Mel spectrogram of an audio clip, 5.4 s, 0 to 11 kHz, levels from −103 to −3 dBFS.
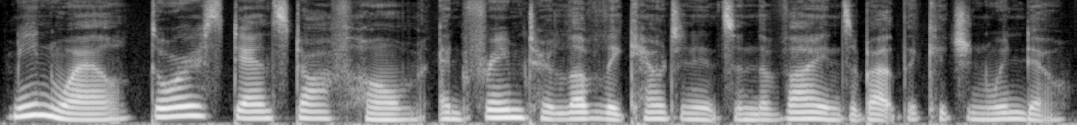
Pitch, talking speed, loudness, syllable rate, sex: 180 Hz, 190 wpm, -17 LUFS, 6.0 syllables/s, female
